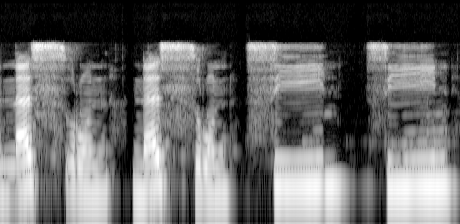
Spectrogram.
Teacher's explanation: سین کی آواز باریک ہوتی ہے لیکن اس میں سیٹی بھی پائی جاتی ہے، جیسے نصر، نصر، سین، سین، سیٹی ہلکی سی آتی ہے.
